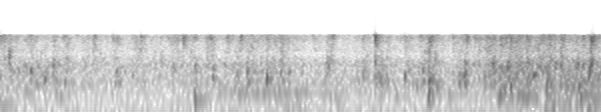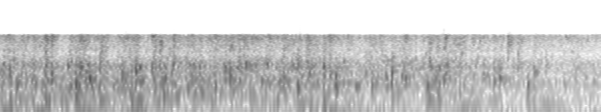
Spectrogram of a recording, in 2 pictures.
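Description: Water poured from cupped hands splashing and trickling into a flowing irrigation canal, a dense patter of small splashes that grows louder in the middle, over the steady flow of the canal.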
